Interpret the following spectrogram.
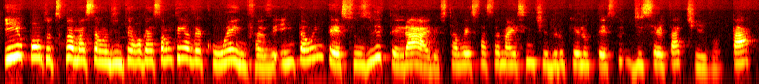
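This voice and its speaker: With a high voice, a darkish tone and a quick pace, a young woman with a Brazilian Portuguese accent rushes through an online writing class with hardly any pauses. She stays chatty, regularly asking "né?" and "tá?" to check in with students, on a low-quality recording.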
